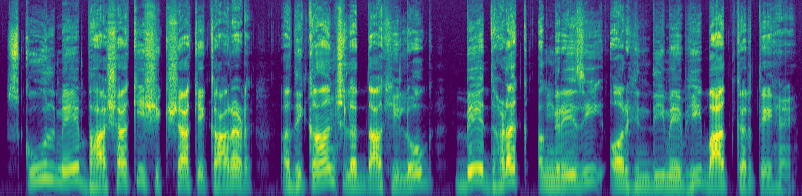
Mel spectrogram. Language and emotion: Hindi, neutral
